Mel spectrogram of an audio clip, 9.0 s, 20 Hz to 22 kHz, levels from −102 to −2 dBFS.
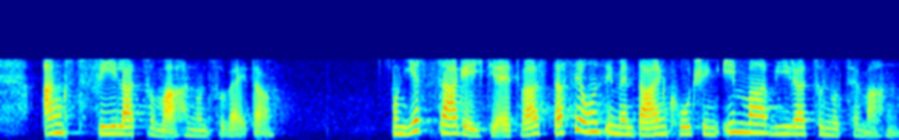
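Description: Nothing's wrong in this bit of speech: it comes through the usual 64 kbps telephone coding with the expected 4 kHz top end, and the faint room noise sits about 54 dB below the talking.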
